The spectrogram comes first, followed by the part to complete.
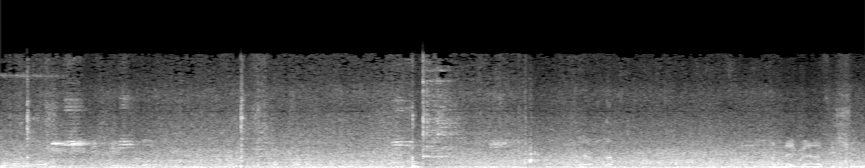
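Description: A steel ladle clinking against stainless-steel food pots a few times while food is served, over a steady wash of road traffic noise and background voices.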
